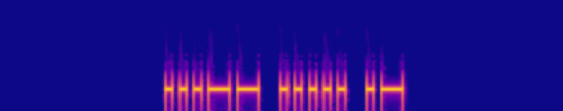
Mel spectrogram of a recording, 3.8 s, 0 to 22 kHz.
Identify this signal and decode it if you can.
Morse code, heard as a keyed tone, about 25 wpm, 700 Hz. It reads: 35A
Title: Common Cut Numbers - 3-Digit 25wpm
